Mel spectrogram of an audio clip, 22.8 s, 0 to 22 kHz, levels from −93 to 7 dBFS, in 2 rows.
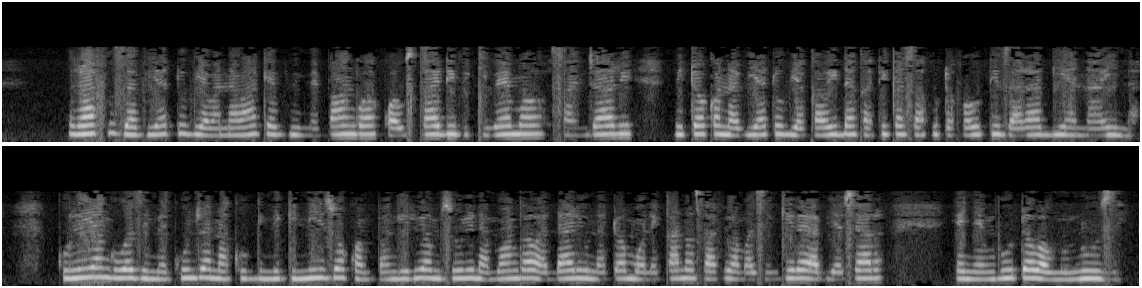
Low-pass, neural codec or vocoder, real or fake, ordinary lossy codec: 7.2 kHz; none; real; MP3, 24 kbps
